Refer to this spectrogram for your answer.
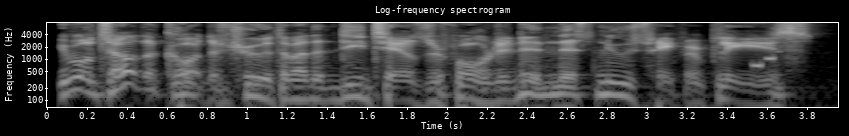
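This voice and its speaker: A man voicing a stern older courtroom judge in a video game, speaking formally and with authority in a gravelly voice over game music. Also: on the low side, sing-song, brisk, pushed and bright, no room sound, clean studio sound, pitched below the performer's own voice, heavily acted. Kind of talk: dramatic reading of video game dialogue.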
